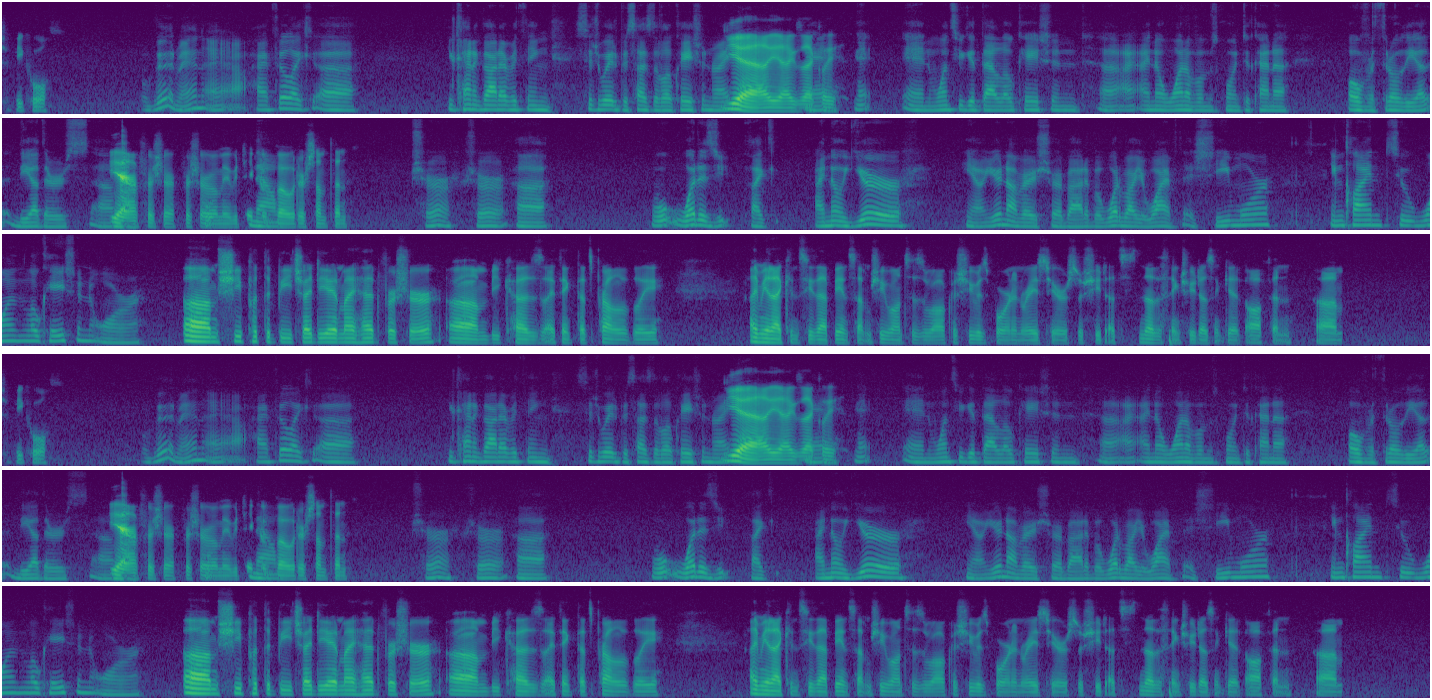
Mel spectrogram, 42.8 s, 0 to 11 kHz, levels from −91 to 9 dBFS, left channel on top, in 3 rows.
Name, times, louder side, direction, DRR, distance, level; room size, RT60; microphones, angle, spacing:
voice 1, 1.4-3.6 4.5-7.4 8.0-8.7 9.0-12.9 13.5-15.5 16.3-17.1 18.4-19.8 20.8-22.0 22.4-23.5 23.9-27.0 27.6-30.0, left 2 dB, 80° left, 5.3 m, -36 dB
voice 2, 7.2-8.4 15.4-16.6 17.0-17.7 30.4-35.1 36.0-41.5 41.7-42.0, left 1 dB, 5° left, 0.3 m, -26 dB
head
